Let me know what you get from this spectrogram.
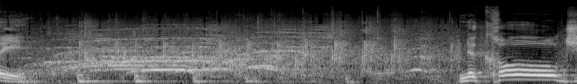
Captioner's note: audience members cheering; audience applauding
